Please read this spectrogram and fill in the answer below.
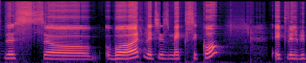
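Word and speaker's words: México: Okay, the sound is like h, somewhere between k and h. So for example, if I pronounce this word, which is Mexico, it will be pronounced as Mexico.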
